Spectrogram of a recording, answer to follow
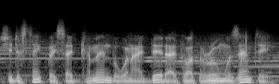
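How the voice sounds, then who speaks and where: An American actor playing a sardonic, weary private detective in 1940s radio style, wry, clipped and slangy. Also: male voice, extremely low pitch, fast. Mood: brooding narration. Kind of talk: 1940s radio detective acting, with first-person narration. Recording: muffled vintage radio recording with music.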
